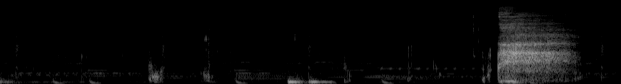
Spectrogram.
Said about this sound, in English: Make sure you slurp right into the mic. Oh, I mean, we can do that. Let me get this mic nice and close here.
